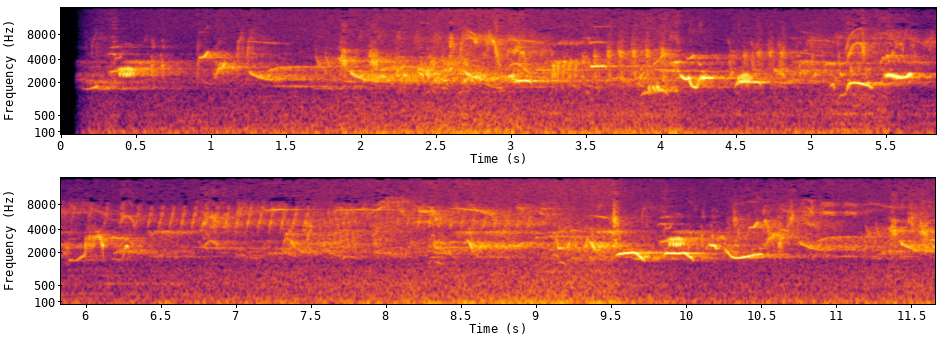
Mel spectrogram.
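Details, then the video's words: Several birds sing at once in a busy chorus of high chirps, whistles and trills, overlapping continuously, with a low steady background rumble. "birds singing"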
